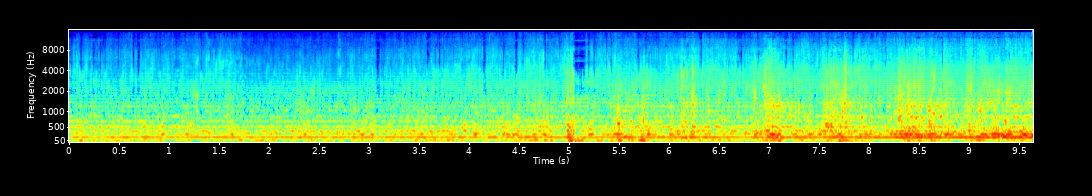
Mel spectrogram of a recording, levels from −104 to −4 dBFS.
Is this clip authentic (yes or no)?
no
